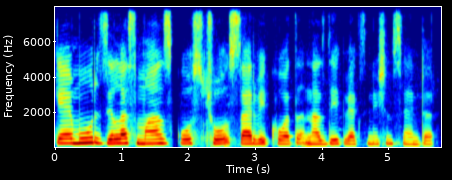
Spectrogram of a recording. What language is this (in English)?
Kashmiri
